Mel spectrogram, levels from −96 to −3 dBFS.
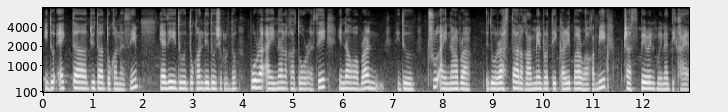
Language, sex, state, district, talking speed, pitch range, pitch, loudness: Nagamese, female, Nagaland, Dimapur, 185 wpm, 195-215 Hz, 200 Hz, -15 LUFS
